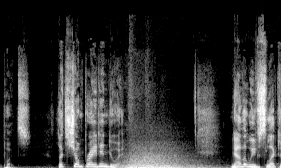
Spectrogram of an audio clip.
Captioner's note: air whooshes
